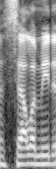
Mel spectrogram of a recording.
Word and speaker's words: Salamita: It's like we need the nuclear vessels in Alameda. Salamita, is the right way to say it? – Yeah, that's correct.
